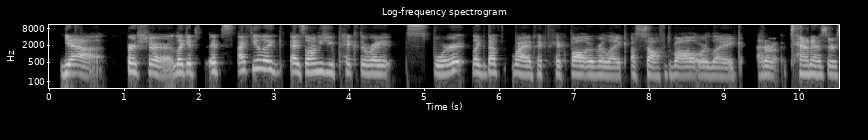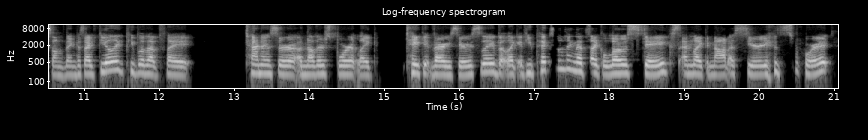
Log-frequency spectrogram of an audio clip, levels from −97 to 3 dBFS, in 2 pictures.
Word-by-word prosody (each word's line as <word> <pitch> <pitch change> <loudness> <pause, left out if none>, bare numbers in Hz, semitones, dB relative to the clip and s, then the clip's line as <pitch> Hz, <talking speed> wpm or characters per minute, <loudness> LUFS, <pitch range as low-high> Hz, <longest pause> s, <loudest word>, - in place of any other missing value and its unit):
Yeah, 205 - +4 0.3
for 235 -1 +6
sure, 210 -3 +1
like, 215 +1 +3
it's 225 0 +1
it's 240 0 -1
I 245 +2 +5
feel 295 +4 0
like 275 -6 +1
as 230 -1 +3
long 225 +1 +3
as 235 - -3
you 210 -1 -3
pick 215 -2 -5
the 210 - -2
right 195 -1 0 0.2
sport 200 +7 0
like, 210 -3 -1
that's 220 +1 +1
why 195 -3 +2
I - - -1
picked 190 +2 -9
kickball 185 -1 +1
over, 180 0 -1
like, 165 -1 -4
a 185 - -3
softball 175 0 -2
or 170 - -3
like, 165 -1 -6
I - - -6
don't 185 -1 -1
know, 165 - -7 0.2
tennis 195 -2 +2
or 180 -1 0
something, 180 0 -5
'cause 190 +1 -9
I 195 -1 +4
feel 235 +5 +2
like 265 -3 +3
people 210 -3 -3
that 190 -2 +1
play - - -1 0.7
tennis 205 -2 +1
or 185 -1 +4
another 185 +1 0
sport, 190 -1 -1
like, 175 -1 -3 0.3
take 210 -3 +3
it 210 - -4
very 185 -1 +4
seriously, 190 +6 +1
but 210 - -1
like, 190 0 0
if 205 - -6
you 210 - -2
pick 255 +5 +1
something 290 0 -5
that's, 235 -1 +2
like, 215 -5 +4
low 200 +2 +4
stakes 200 +2 0
and, 195 0 -2
like, 190 -3 +1
not 180 0 0
a - - -2
serious 190 +2 -3
sport, 235 - +1
195 Hz, 190 wpm, -24 LUFS, 185-225 Hz, 0.7 s, for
